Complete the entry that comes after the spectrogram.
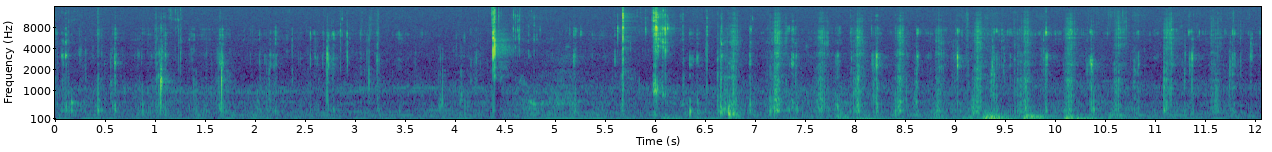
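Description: Close-miked chewing and mouth sounds of a person eating grilled chicken pulled off by hand, with many small clicks and wet crackles. The chewing gets louder about six seconds in and eases off after about ten seconds.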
